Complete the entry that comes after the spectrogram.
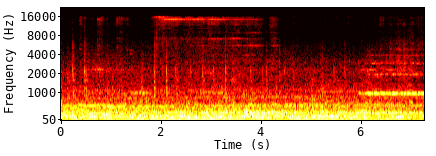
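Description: Narrow-gauge train on 760 mm track running steadily, a continuous rumble of engine and wheels. About six seconds in, a high steady wheel squeal starts as it takes a curve.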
